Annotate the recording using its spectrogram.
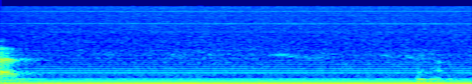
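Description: Steady electrical mains hum: a low drone with a ladder of fainter higher tones above it, unchanging throughout.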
